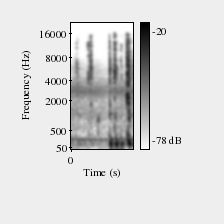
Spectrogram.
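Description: Keys tapped on a computer keyboard at a command prompt during a MiCASA software session: a few light clicks, then a quick cluster of sharper keystrokes, close and alone.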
